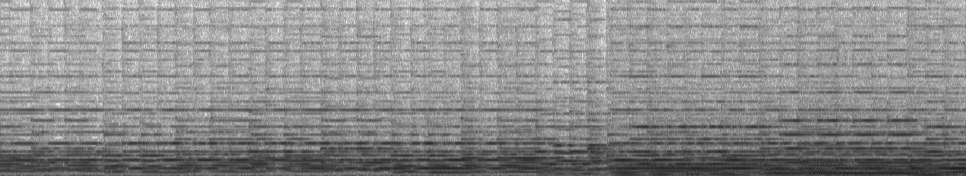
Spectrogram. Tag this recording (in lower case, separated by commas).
christian music, music, organ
